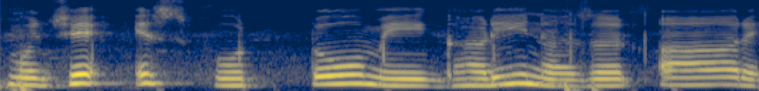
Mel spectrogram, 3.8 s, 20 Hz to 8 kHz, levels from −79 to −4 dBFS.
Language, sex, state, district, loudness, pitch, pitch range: Hindi, female, Madhya Pradesh, Umaria, -18 LUFS, 235 Hz, 220-280 Hz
